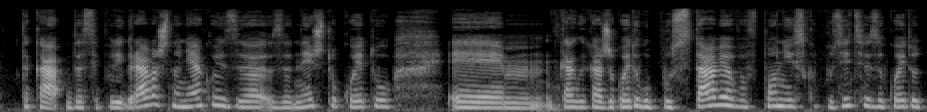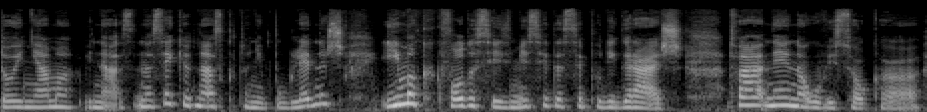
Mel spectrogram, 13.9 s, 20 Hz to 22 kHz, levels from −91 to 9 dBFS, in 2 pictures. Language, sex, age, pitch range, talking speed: Bulgarian, female, 20-39, 195-230 Hz, 195 wpm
